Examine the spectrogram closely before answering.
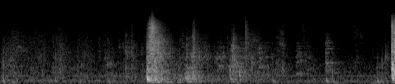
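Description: A door handle clicks and a door opens.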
